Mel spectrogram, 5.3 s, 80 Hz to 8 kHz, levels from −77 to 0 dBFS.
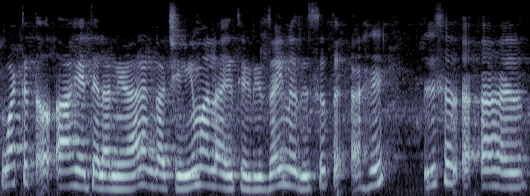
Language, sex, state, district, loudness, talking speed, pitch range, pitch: Marathi, female, Maharashtra, Chandrapur, -19 LUFS, 135 wpm, 195-250 Hz, 225 Hz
